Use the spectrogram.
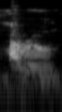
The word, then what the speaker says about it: Haroon: I think I mispronounced it earlier. It's okay. My friends call me. It's Haroon. Haroon.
